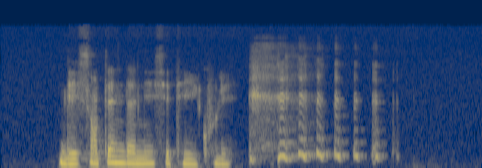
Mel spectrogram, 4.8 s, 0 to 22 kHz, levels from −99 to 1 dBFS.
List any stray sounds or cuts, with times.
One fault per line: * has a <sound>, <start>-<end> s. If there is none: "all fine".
* has a laugh, 2.5-4.0 s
